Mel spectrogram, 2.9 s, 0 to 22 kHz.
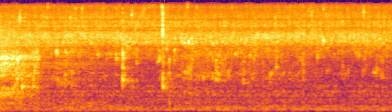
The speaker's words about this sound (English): All right. So we poured 6 ounces out of the Topo Chico bottle.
